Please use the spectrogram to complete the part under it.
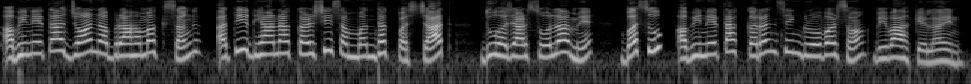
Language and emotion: Maithili, neutral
